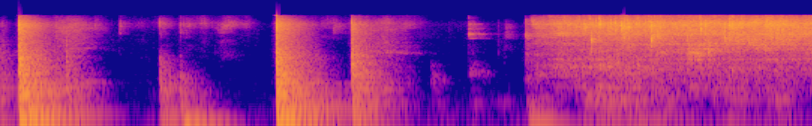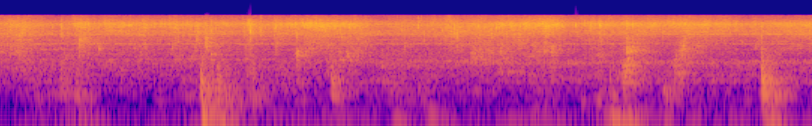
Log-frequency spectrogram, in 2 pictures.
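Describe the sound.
Running tap water rinses away clumps of hair: a few knocks and splashes come first, then a steady, loud rush of water flows without a break.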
